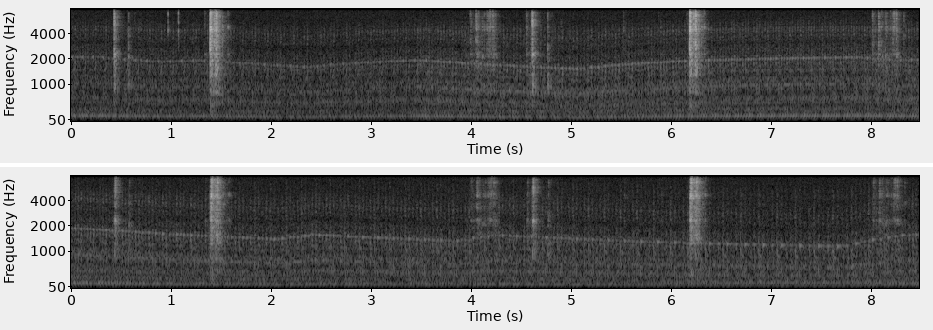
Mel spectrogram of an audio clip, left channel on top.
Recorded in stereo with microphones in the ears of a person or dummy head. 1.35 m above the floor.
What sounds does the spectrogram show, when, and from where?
0.4 s a camera shutter: 75° left (ahead or behind), 1.4 m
